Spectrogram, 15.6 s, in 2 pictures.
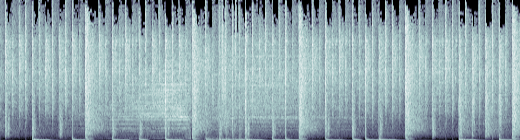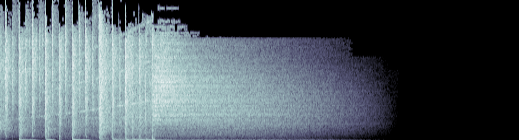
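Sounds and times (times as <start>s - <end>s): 
EDM trap music bed in A minor: 0.0s - 12.0s.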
